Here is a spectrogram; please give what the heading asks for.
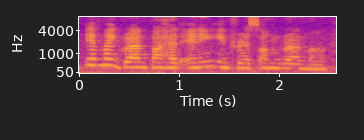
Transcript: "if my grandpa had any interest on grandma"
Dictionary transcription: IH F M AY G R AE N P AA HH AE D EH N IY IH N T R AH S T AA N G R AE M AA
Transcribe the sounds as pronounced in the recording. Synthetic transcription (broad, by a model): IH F M AY G R AE N P AA HH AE D EH N IY IH N T R AH S T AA N G R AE M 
